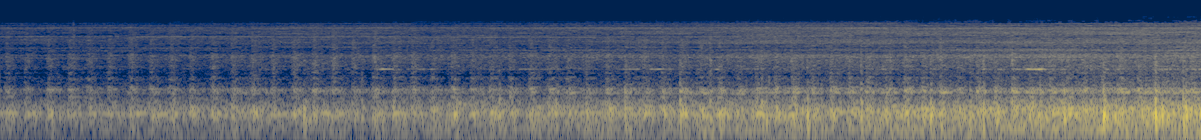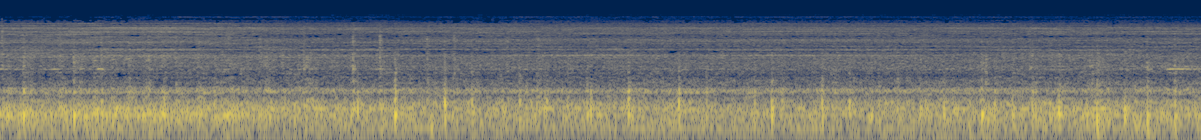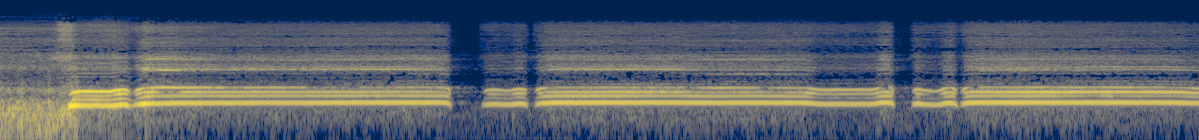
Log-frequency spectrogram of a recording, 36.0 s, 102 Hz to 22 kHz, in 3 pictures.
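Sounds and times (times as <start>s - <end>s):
wheels clicking on rails: 0.0s - 24.7s
steam locomotive rumble and rattle: 0.0s - 36.0s
steam whistle: 24.5s - 36.0s.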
